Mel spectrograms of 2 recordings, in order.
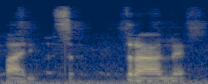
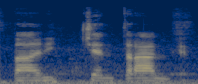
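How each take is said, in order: First: Centrale begins with a sound other than ch. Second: Centrale begins with a ch sound. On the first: The speaker calls it wrong. "so it's not Bari Centrale" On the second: The speaker calls it right. "the C is pronounced as ch"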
